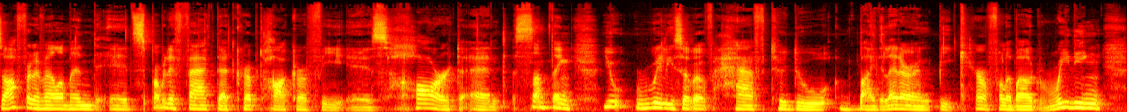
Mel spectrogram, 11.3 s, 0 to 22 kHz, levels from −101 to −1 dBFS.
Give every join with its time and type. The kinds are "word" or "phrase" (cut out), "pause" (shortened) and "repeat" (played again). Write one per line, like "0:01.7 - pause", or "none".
none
